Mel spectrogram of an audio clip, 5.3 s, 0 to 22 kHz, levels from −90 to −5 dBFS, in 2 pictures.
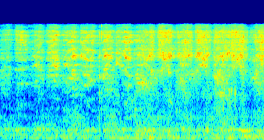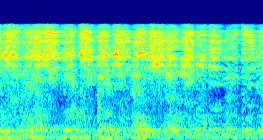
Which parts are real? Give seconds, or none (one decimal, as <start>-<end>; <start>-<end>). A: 0.0-1.4; 4.6-5.3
